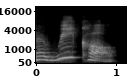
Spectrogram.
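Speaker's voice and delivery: "recall" as noun, weight on "RE-"; stress on first syllable. Shown as a demonstration. Teacher rereads the example sentence, "recall" stressed on RE-. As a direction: hit the start of "recall". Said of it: "emphasize the beginning".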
